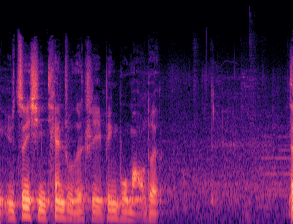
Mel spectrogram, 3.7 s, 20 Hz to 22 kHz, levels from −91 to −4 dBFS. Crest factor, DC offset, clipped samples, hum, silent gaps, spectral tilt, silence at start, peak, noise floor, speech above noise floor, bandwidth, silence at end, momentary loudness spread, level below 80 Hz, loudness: 24 dB; under 0.1%; under 0.1%; none; none; -3.5 dB/octave; 0 s; -4 dBFS; -45 dBFS; 21 dB; 13 kHz; 0 s; 24 LU; -60 dBFS; -25 LUFS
